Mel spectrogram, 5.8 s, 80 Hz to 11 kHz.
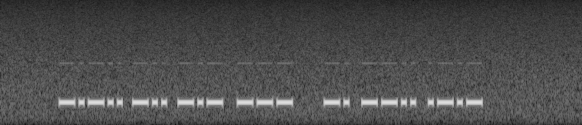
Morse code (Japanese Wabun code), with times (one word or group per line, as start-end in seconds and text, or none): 0.6-2.9 キホワレ
3.2-4.8 タフロ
